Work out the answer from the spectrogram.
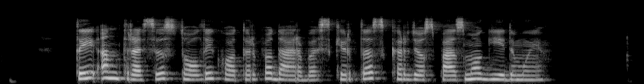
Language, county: Lithuanian, Klaipėda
